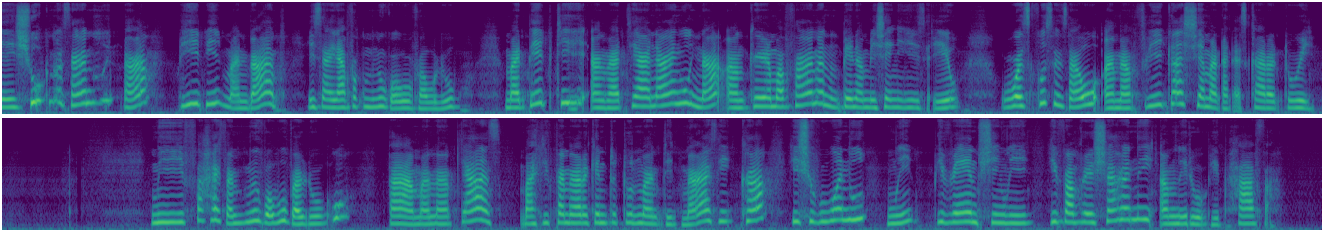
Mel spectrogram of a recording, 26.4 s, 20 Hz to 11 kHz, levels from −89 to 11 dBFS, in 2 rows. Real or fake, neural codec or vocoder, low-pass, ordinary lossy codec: fake; autoencoder, 22.05 kHz, a latent of 192 numbers a frame, VITS, trained on many speakers; none; none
